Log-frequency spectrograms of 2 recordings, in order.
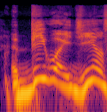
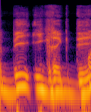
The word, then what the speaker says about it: BYD: Ça s'appelle BYD, ça s'écrit BYD, c'est ça, BYD.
